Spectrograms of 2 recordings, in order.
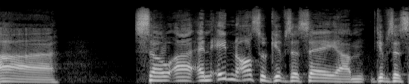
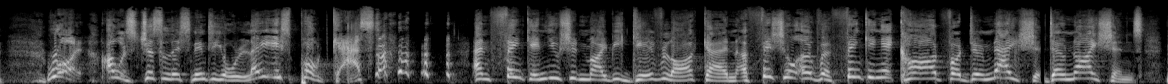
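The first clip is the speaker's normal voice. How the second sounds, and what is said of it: Put-on British accent. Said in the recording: “I'm going to do a British accent.”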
